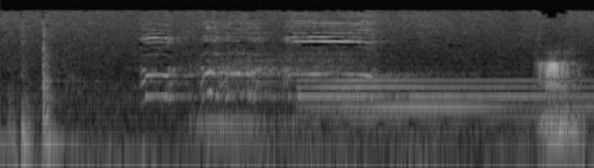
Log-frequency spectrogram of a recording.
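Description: Soundtrack of an animated western standoff: a quick swish, then a drawn-out pitched call from about a second in, then a chord of several steady held tones that carries on.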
